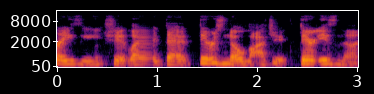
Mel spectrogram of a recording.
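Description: A woman's medium-pitched voice with an American accent and ordinary pitch variation. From Detroit, Michigan. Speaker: crochet artist and yarn dyer. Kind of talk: casual interview chat.

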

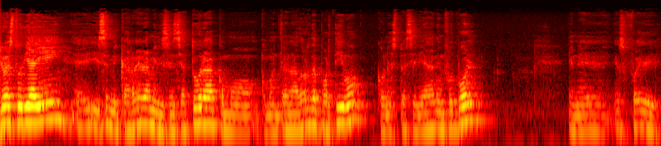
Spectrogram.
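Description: Amid audible room echo, a man speaks in a dark, mellow tone that is somewhat breathy. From Mexico City. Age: 40s. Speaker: football coach. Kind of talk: casual chat. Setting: in-person studio recording. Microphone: distorted backup recording.

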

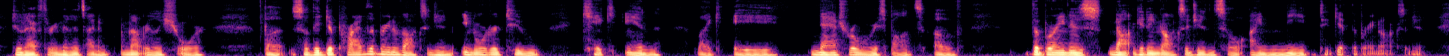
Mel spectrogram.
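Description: At a moderate pace, a man speaks with a very deep, low pitch in a monotone, flat intonation. His voice is somewhat breathy over a quiet background. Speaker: podcast host. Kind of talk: personal storytelling. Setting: home bedroom. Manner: casual, many filler ums.

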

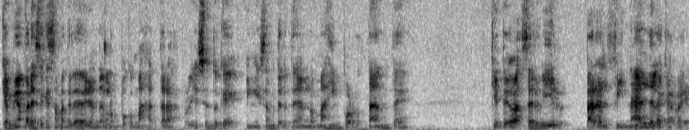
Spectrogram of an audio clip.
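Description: Someone with a Venezuelan accent talks at a fairly quick pace, with audible room echo and noticeable background noise. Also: man. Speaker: podcast co-host. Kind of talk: casual chat. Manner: animated.

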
